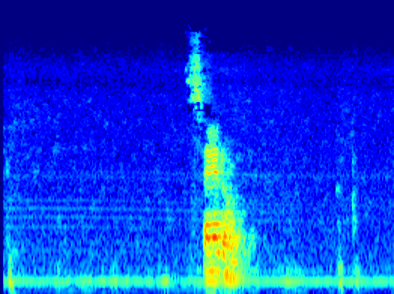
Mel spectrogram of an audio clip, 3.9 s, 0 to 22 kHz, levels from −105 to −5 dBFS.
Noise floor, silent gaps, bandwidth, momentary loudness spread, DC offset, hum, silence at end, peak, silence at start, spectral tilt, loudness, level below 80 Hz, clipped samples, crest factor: -63 dBFS; none; 15 kHz; 29 LU; under 0.1%; none; 0.55 s; -14 dBFS; 0.1 s; -4 dB/octave; -31 LUFS; -72 dBFS; under 0.1%; 24 dB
